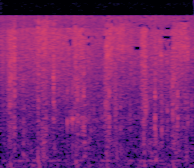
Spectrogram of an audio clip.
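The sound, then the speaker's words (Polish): A horse galloping in a video game: quiet, rapid hoofbeats in a rolling, even rhythm that carries on throughout, with a faint voice in the mix. “Czy tam, co tam jest? Aha, to koń oczywiście.”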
